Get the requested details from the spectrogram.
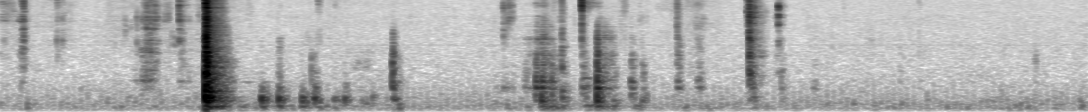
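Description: Tools clink down on a wooden surface.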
